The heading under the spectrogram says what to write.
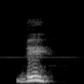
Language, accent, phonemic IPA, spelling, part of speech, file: French, Canada, /by/, bue, verb, LL-Q150 (fra)-bue.wav
- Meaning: feminine singular of bu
